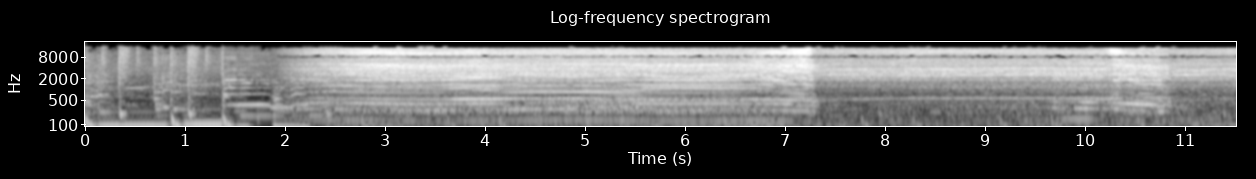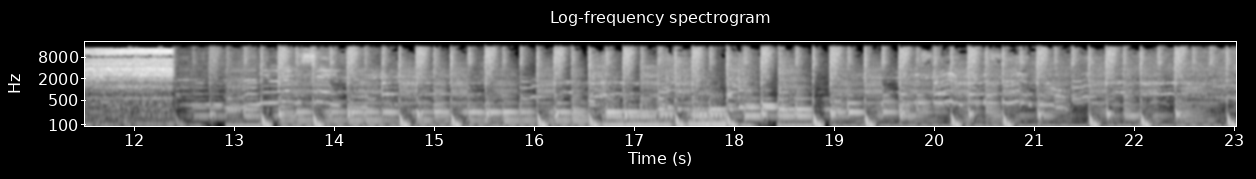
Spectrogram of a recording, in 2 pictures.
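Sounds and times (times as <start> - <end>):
electronic music with a beat: 0.0 - 2.9, 12.4 - 23.0
angle grinder cutting plastic: 1.9 - 12.4.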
